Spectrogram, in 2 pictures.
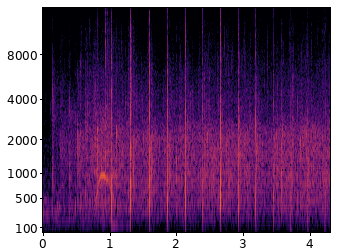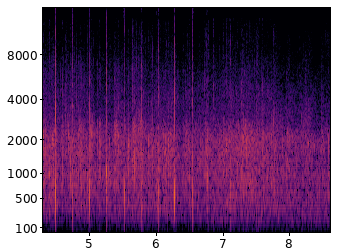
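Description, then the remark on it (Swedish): An audience applauds steadily in a reverberant church for the people standing up who were present when the church was inaugurated, many hands clapping together in a dense, sustained burst that carries on for several seconds without voices. “Kan ni ställa er upp? Så kan vi få applådera er.”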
